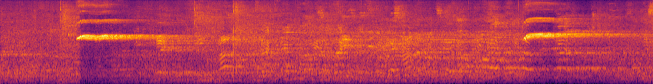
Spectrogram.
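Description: A referee blows a sharp whistle twice.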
